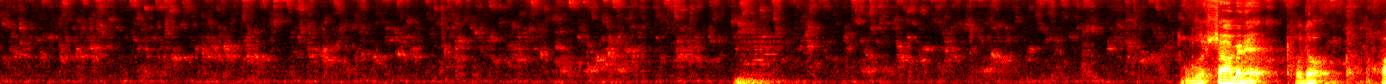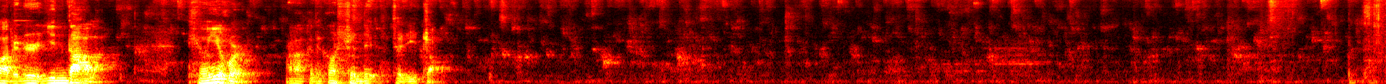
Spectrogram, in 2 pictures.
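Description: A brush dabs softly on paper.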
